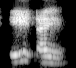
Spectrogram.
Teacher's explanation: कंठ से भी हमारा साउंड आ रहा है तालु से भी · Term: कंठ तालु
